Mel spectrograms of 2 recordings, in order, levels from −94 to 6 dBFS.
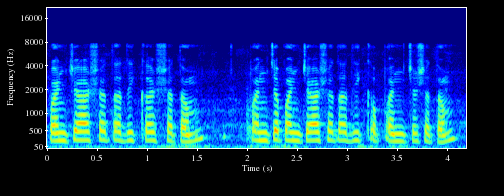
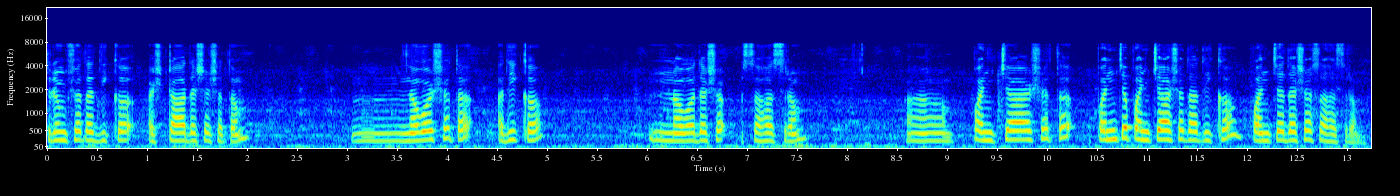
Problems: background sounds at intervals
